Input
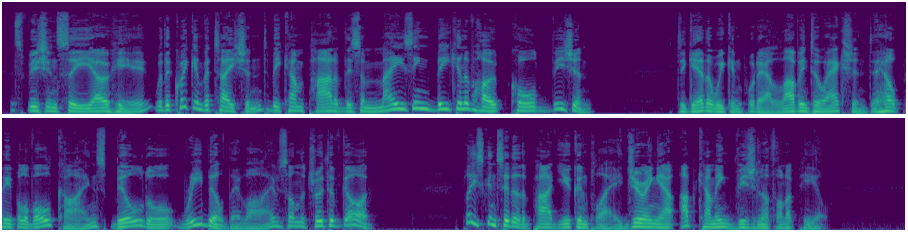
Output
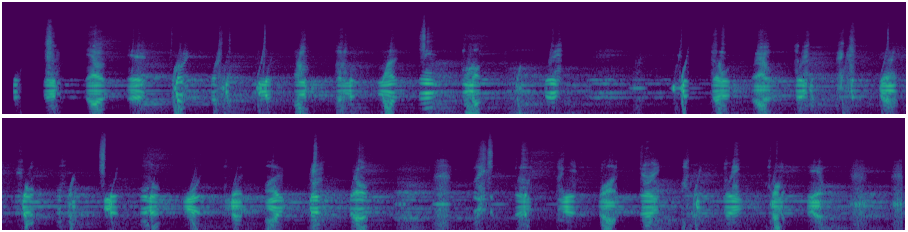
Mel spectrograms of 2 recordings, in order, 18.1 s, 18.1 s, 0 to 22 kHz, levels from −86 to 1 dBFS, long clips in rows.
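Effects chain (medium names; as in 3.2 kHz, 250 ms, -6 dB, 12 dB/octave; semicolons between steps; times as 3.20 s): local Wiener filter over 9 samples; recorder AGC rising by 59 dB/s; low-pass 7.3 kHz 12 dB/octave; in parallel at +2 dB: compression 6:1, threshold -35 dBFS, peak gain reduction 16 dB; on the sum: formant-preserving pitch shift -3 st; crossover distortion -56 dBFS; phase dispersion highs, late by 84 ms, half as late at 1.3 kHz; ring modulator 930 Hz; granulator 223 ms, grains 2.4 per s, pitch spread up and down by 0 st; on a send: echo that smears into a reverb 531 ms, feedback 40%, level -15.5 dB; on the sum: trim -2 dB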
